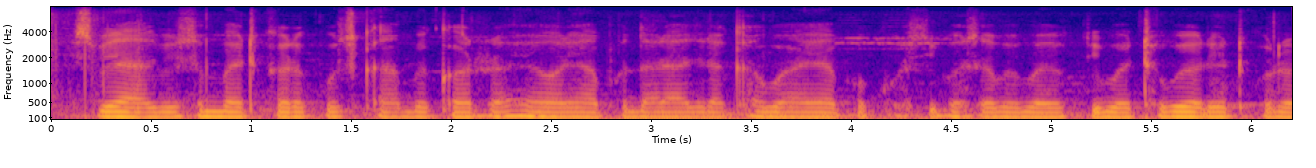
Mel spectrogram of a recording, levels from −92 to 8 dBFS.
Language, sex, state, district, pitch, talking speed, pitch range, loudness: Hindi, male, Punjab, Fazilka, 125 Hz, 260 wpm, 120-130 Hz, -17 LUFS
